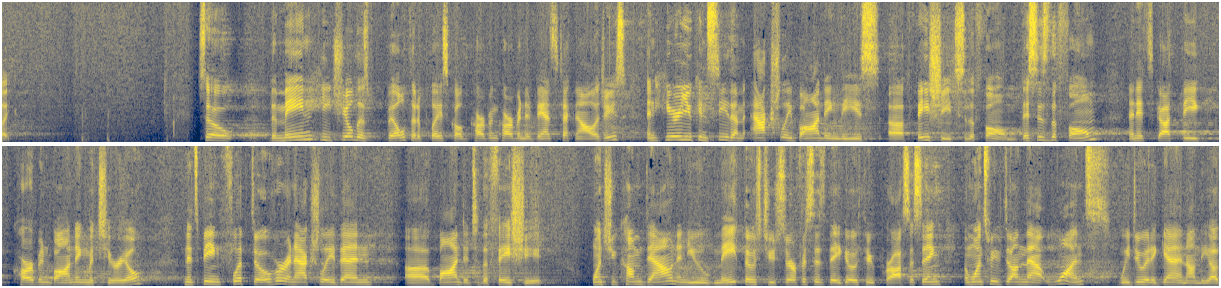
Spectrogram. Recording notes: a talk from earlier this year from the South by Southwest Music Festival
